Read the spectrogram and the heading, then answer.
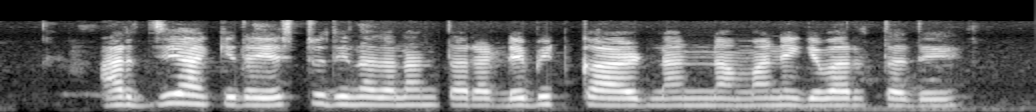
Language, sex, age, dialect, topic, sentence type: Kannada, female, 36-40, Coastal/Dakshin, banking, question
